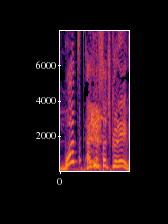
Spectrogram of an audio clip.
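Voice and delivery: high incredulous questions; hammed-up surprise; mock astonished. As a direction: act amazed at his aim. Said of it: "he'd be like".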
